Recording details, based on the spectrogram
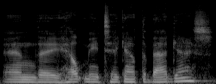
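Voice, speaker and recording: A man's voice: mid-range voice, steady tone, normal speed, lightly acted. An actor playing a weary, determined male horror novelist with a dry, matter-of-fact delivery in a game cutscene. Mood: wry. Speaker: writer, protagonist.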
